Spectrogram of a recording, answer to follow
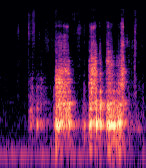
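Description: Loud rattling and knocking as something is shaken by hand, starting about half a second in and running until near the end.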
